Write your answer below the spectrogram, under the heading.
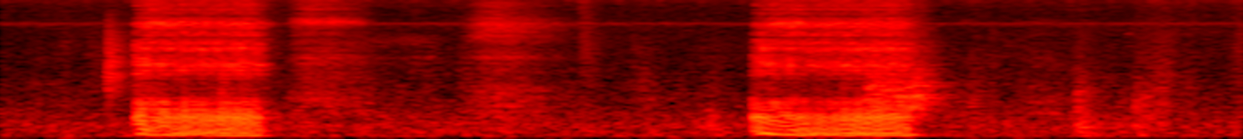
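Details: Loud snoring from a French bulldog in a small room, two rough, noisy snores roughly three seconds apart, each about half to one second long, with soft breathing between them.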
